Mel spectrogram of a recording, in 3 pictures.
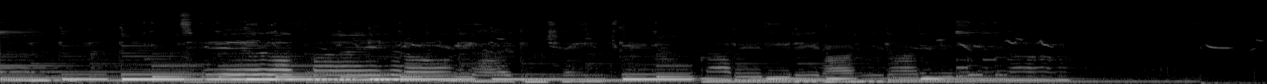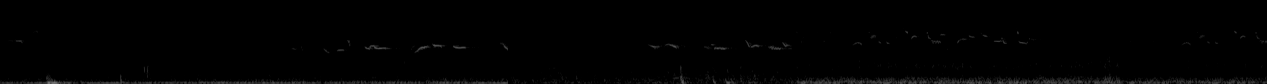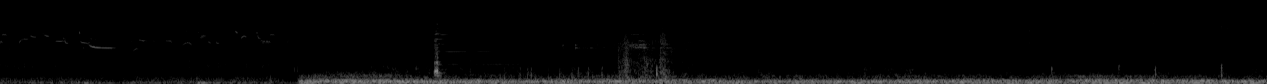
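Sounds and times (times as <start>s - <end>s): guitar music: 0.0s - 11.6s
small birds chirping: 0.0s - 17.8s, 18.8s - 38.0s.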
